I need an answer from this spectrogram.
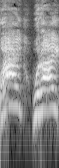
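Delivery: angry exclamation, pitch rising.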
